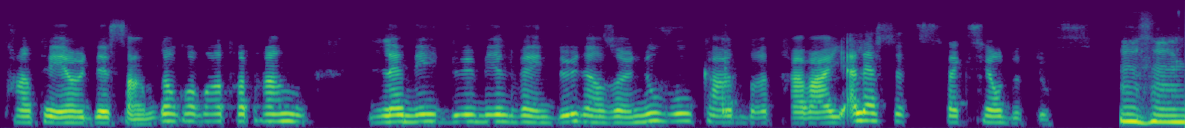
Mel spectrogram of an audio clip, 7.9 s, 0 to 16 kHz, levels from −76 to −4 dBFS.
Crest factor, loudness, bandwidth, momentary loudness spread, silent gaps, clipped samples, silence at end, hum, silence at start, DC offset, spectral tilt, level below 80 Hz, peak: 16 dB; -19 LUFS; 8.8 kHz; 10 LU; none; under 0.1%; 0 s; none; 0.05 s; under 0.1%; -6.5 dB/octave; -66 dBFS; -2 dBFS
